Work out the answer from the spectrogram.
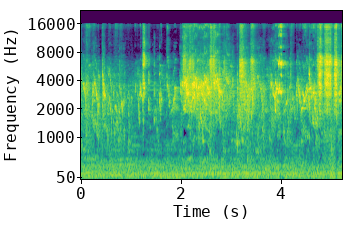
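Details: Budgerigars chirping: scattered high chirps at first, then a dense stretch of warbled chatter with sharp notes toward the end.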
